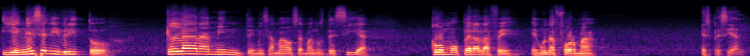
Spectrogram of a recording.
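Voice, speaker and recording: A man's voice: medium pitch, expressive, measured pace, long pauses, a little mellow. A man preaching a sermon, earnestly and often addressing the congregation as beloved brethren.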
